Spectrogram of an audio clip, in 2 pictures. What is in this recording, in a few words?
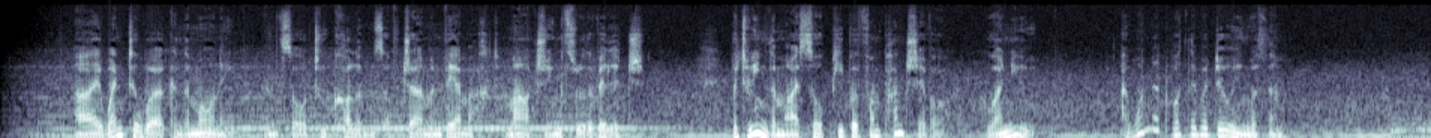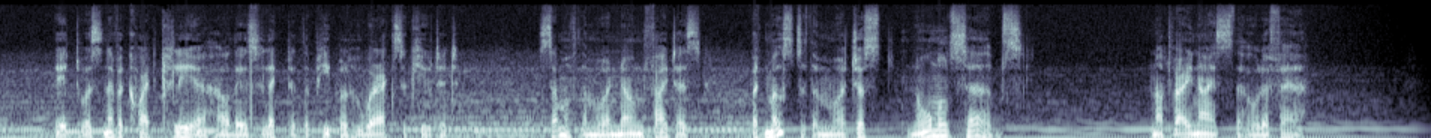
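German English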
